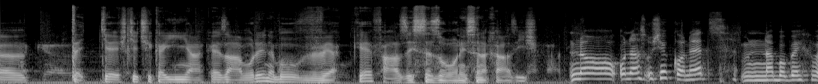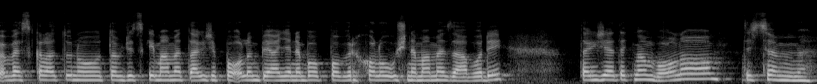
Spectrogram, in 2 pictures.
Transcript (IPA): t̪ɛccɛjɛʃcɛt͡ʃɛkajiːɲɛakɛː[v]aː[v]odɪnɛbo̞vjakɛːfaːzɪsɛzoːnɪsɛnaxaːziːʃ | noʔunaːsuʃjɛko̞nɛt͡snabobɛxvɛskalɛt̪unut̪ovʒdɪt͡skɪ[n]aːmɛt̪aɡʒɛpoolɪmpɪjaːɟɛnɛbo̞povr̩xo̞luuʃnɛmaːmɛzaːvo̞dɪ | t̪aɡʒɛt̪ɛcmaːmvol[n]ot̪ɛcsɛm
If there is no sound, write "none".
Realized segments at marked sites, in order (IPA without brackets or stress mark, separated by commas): z, v, m, n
